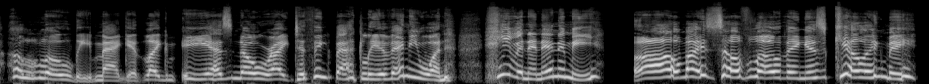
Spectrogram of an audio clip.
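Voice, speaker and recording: A man's voice: very high-pitched, pushed and bright, dry recording, studio quality, full character voice. A male actor voicing a meek, anxious, self-loathing young man fighter in an anime-style video game, stammering and apologetic.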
